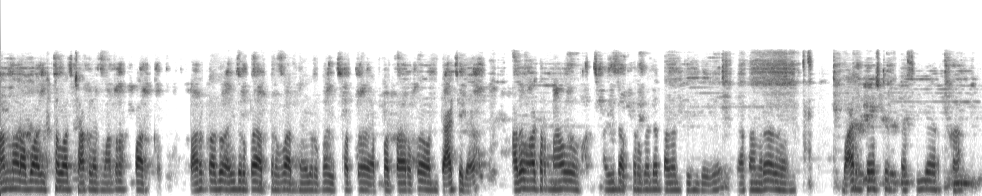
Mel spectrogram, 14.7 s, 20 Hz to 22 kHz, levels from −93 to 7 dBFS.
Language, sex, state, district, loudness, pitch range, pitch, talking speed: Kannada, male, Karnataka, Raichur, -18 LUFS, 150-170 Hz, 160 Hz, 125 wpm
